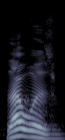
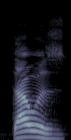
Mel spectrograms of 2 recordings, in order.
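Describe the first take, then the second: No difference in how they are said.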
